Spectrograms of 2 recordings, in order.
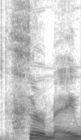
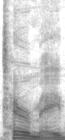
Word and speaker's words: Therme: You're calling it Therme, which I guess is the English pronunciation. I'm calling it Terme because technically the German pronunciation of the word doesn't pronounce the H rather.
